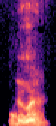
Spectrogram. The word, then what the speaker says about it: Morrone: Morrone.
